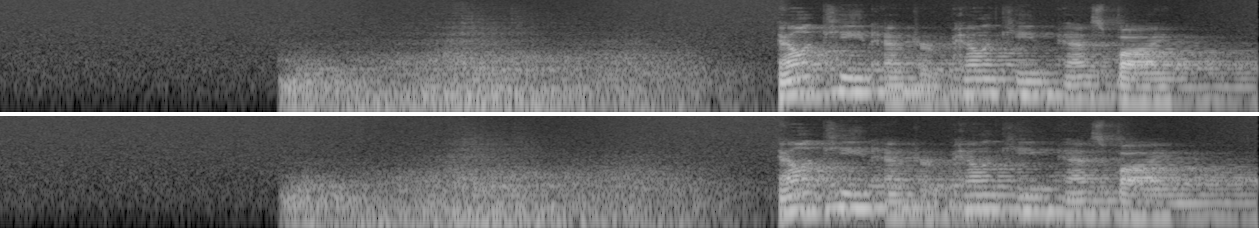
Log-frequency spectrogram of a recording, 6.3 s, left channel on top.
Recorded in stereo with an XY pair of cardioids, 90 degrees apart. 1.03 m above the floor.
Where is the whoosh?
65° left, 3.5 m.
